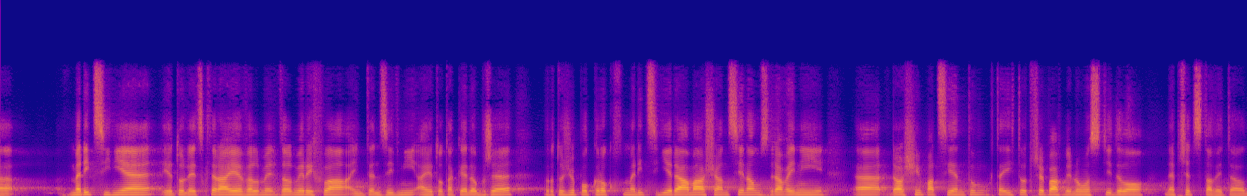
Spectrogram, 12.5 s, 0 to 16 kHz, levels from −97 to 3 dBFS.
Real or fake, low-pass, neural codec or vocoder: fake; 10.8 kHz; codec, 24 kHz, 0.9 kbps, WavTokenizer, large speech release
